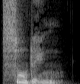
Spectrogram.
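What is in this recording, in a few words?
"sodding", British English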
